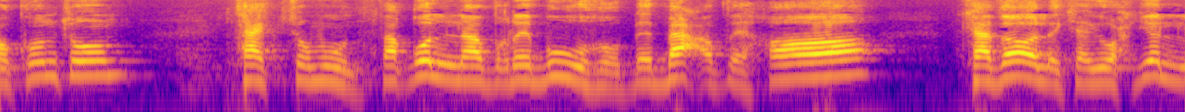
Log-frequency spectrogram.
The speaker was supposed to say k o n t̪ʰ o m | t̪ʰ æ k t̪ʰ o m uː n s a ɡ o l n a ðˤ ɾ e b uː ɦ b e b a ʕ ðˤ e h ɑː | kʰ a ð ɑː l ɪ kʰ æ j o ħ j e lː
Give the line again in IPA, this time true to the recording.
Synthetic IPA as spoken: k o n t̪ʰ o m | t̪ʰ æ k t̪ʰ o m uː n f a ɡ o l n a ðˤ ɾ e b uː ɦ b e b a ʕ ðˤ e h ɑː | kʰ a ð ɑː l ɪ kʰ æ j o ħ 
